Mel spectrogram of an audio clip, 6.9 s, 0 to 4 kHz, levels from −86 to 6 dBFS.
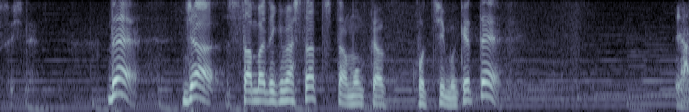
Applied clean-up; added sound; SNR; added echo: none; none; none; none.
